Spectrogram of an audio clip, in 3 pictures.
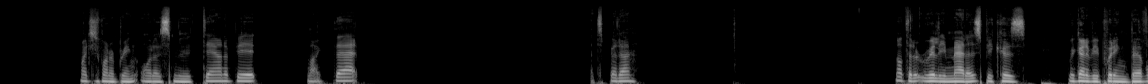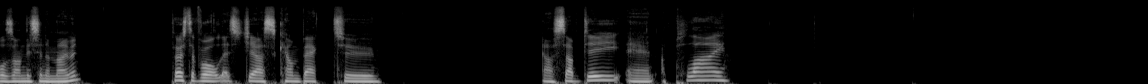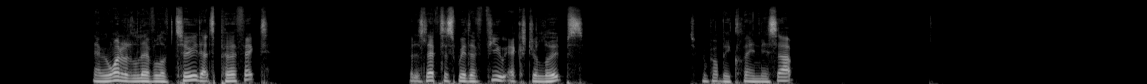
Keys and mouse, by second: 1.1-5.3 drag, 5.7-7.0 middle drag, 7.5 shift+space, 7.9-9.4 middle drag, 12.7 click, 17.4-18.4 drag, 19.8 shift+space, 21.7 click, 22.5 Tab, 23.7-24.9 middle drag, 25.5 click, 30.6 alt+click, 33.0 ctrl+x, 33.6 middle click.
